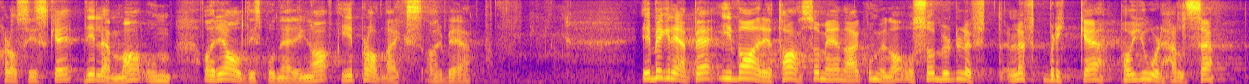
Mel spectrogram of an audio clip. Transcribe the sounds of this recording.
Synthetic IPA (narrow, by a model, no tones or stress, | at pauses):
kʰɽɑsɪskəd̪ɪlɛmːɑʔʊmɑɾɛɑːld̪ɪspʊneːɾɪŋɑiːpʰɽɑːnʋæ̰ɾksɑ̰ɾbeɪə | iːbəɡɾeːpəʔɪʋɑːɾət̪ʰɑːsɔmeɪnəækʰʊmʉːnɑnʔɔsɔbʉɖft̪lœft̪bɽɪkːəpʰoːjuːɽhɛlsə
